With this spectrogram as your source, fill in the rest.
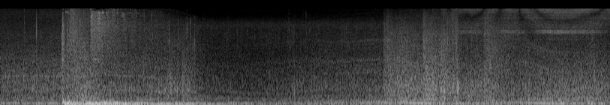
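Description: Cars crash together with loud metallic bangs.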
